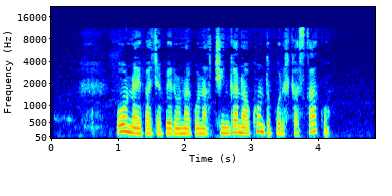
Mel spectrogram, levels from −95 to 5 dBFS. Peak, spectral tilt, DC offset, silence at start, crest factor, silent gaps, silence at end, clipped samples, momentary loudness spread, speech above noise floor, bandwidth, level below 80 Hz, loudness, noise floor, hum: -10 dBFS; -6.5 dB/octave; under 0.1%; 1 s; 16 dB; none; 0.7 s; under 0.1%; 10 LU; 47 dB; 11.5 kHz; -62 dBFS; -25 LUFS; -71 dBFS; none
